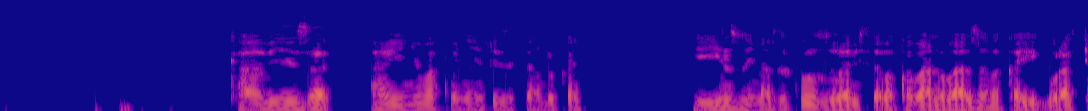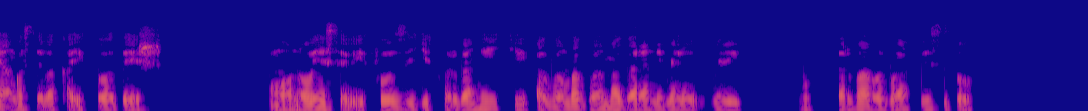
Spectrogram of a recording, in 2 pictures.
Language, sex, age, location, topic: Kinyarwanda, male, 18-24, Huye, finance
